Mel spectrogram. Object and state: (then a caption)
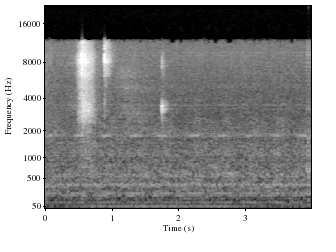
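Soap bar being scored. A thin blade scores a grid pattern into the surface of a solid pink soap bar held in the hand. A few short, bright, crisp scraping strokes stand out, the first the loudest, over a quiet, steady background hiss.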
